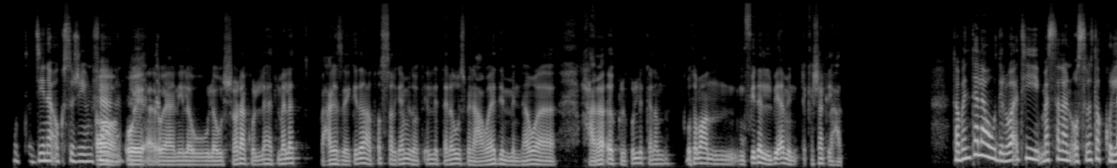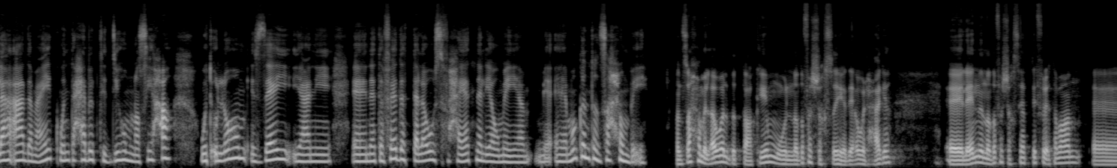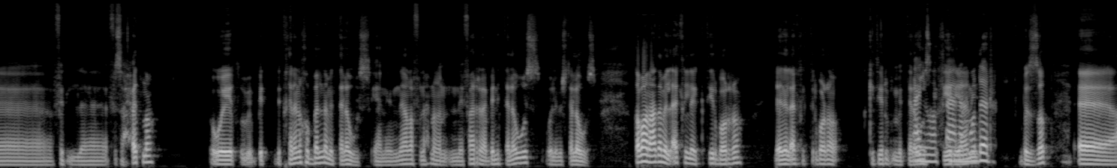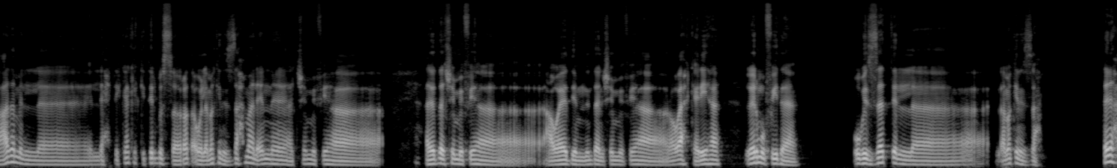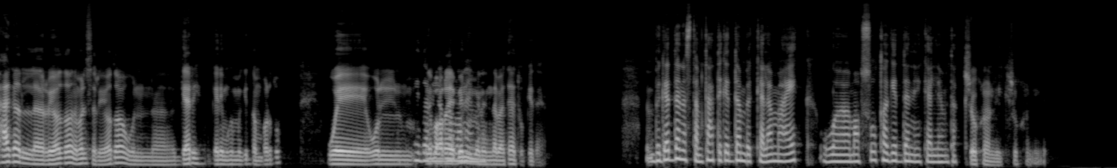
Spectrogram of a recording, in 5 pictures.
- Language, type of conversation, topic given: Arabic, podcast, إزاي التلوث بيأثر على صحتنا كل يوم؟
- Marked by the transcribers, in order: tapping; other noise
